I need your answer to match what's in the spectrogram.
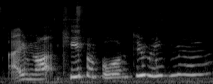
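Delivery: high, upset confession; tearful admission. Real, not acted. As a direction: admit it on the edge of tears. Tearful admission of her own failing.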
